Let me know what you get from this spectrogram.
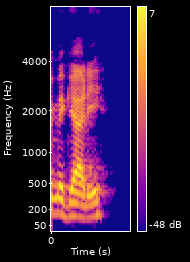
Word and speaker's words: Maggette: This week, Corey Maggette, Bucks legend, joins. – Wonderful. Rhymes with spaghetti.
